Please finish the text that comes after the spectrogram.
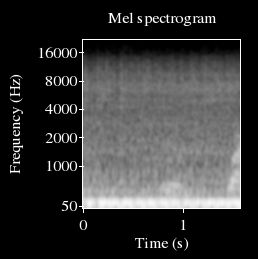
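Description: A classic car with dual exhaust through the bumpers idles while warming up, a steady low engine hum with a constant droning pitch, close and even, with no revving.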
